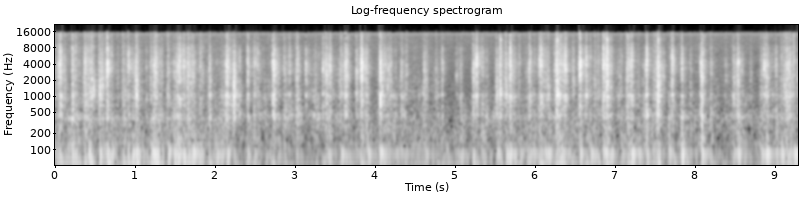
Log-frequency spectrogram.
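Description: Fingertips tap rapidly on the keys of a black plastic computer keyboard held near the microphone. The result is a steady stream of quick, bright plastic clicks that stop dead, over a faint low rumble.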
